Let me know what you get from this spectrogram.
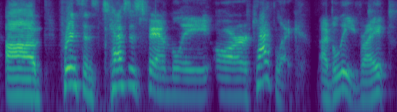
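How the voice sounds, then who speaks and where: Bright, higher-pitched man chatting thoughtfully. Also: expressive, normal speed. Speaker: guest author. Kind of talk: casual livestream interview.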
